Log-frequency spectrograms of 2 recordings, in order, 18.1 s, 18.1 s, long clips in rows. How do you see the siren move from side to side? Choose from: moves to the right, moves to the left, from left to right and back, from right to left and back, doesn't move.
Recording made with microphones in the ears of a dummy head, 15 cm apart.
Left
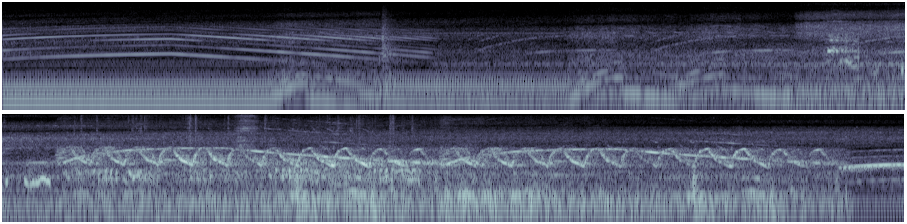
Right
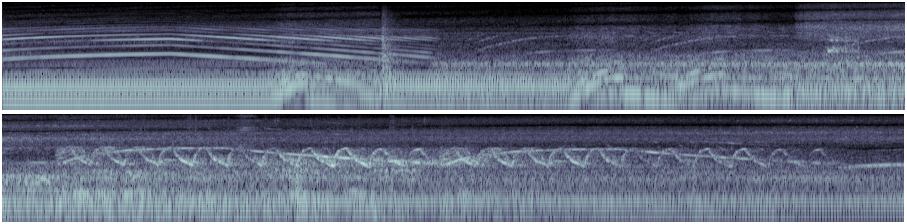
moves to the left.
